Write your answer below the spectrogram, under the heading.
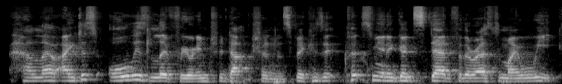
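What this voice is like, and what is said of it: Beautiful accent. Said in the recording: “the man with the most beautiful skin and accent to match”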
